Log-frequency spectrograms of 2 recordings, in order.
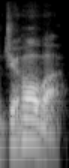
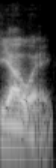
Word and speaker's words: Yahweh: for thousands of years christians called god's name jehovah until the scholars later came up with oh that's not how it's pronounced that's pronounced yahweh but christians used the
